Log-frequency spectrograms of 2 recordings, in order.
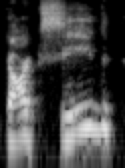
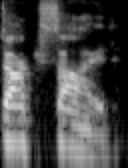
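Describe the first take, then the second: First: The second part rhymes with 'seed'. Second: The second part rhymes with 'side'. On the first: "Is it Dark Seed" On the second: "or is it Dark Side"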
